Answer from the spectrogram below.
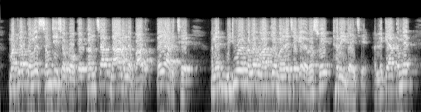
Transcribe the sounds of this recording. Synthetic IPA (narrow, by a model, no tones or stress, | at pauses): mət̪ləb̚t̪əmesəmd͡ʒʱiʃəkokekənsaɾd̪aɭənebʱad̪t̪əjaɾt͡ʃʰe | ənebid͡ʒũekələɾʋakijebənet͡ʃʰekeɾəsojʈʰəɾid͡ʒajt͡ʃʰḛəlekeat̪əme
